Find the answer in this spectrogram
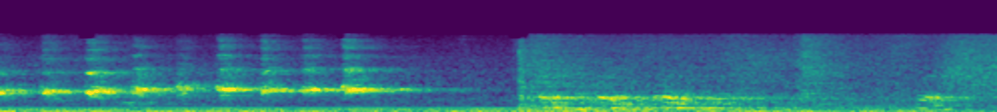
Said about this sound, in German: Das ist ein asiatischer Elefant und asiatische Elefanten haben diese hohen Quietschlaute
